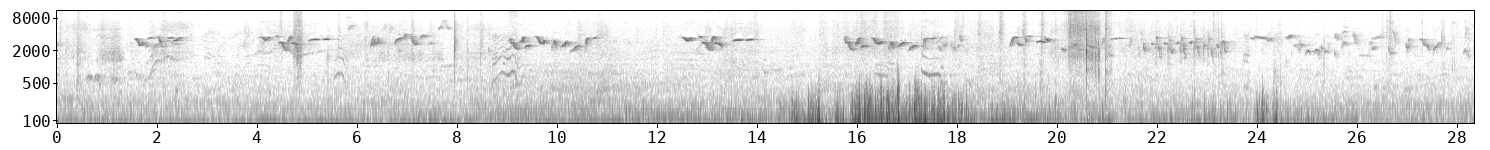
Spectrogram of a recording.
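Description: Small birds chirping over and over in short clusters. A low rumble swells about halfway through, and there is a brief hiss around twenty seconds in.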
